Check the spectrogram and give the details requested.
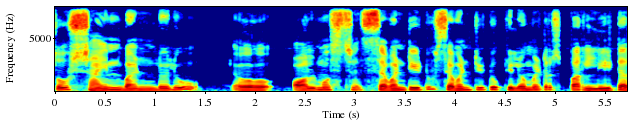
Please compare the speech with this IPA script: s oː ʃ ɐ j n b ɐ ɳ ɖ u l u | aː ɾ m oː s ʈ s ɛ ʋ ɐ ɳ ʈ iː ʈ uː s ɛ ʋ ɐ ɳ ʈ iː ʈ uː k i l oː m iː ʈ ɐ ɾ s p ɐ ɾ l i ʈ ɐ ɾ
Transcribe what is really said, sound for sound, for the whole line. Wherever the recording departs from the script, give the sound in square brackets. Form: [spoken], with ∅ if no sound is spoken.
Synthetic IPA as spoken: s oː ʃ ɐ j n b ɐ ɳ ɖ u l u | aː [l] m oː s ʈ s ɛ ʋ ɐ ɳ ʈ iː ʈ uː s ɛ ʋ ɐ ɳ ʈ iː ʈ uː k i l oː m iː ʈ ɐ ɾ s p ɐ ɾ l [iː] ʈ ɐ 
